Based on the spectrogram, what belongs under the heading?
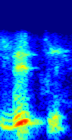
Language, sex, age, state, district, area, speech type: Bengali, male, 45-60, West Bengal, Dakshin Dinajpur, rural, conversation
